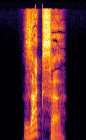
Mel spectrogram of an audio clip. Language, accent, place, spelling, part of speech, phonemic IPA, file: German, Germany, Berlin, Sachse, noun, /ˈzaksə/, De-Sachse.ogg
- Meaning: 1. Saxon (native or inhabitant of Saxony, Germany) (usually male) 2. Saxon a member of the medieval tribe which Roman authors called Saxones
